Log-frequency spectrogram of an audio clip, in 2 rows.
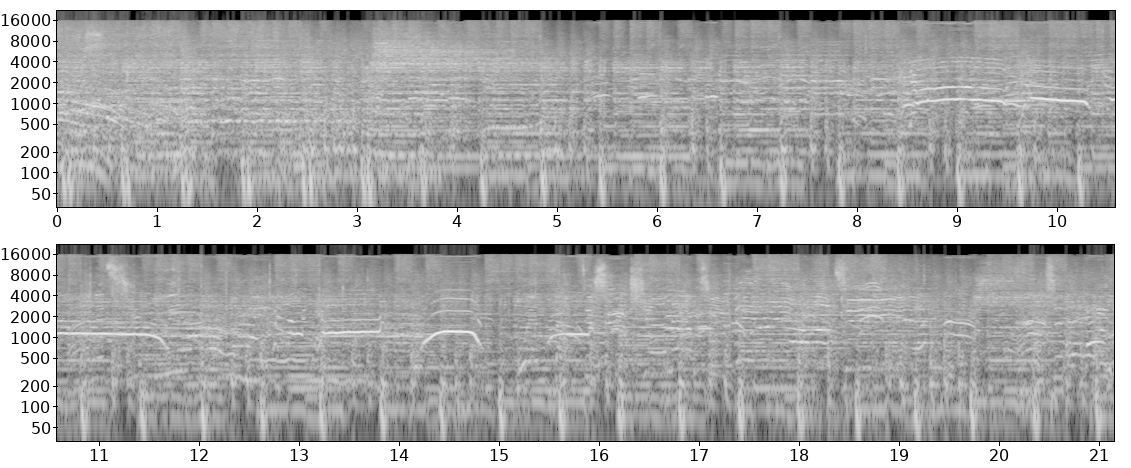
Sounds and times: Music: 0:00.0 - 0:21.1
Yell: 0:08.4 - 0:19.8.

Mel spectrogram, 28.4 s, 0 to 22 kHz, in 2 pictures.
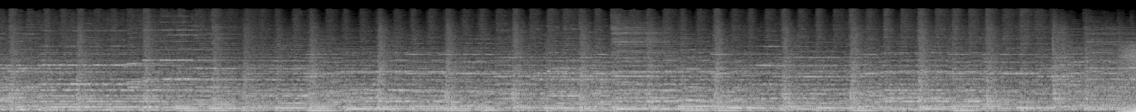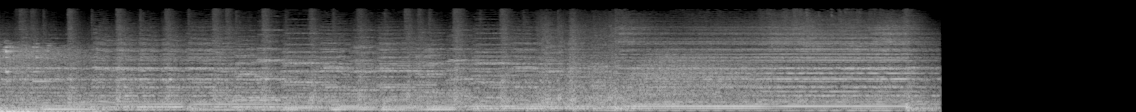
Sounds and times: Orchestra: 0:00.0 - 0:26.0.

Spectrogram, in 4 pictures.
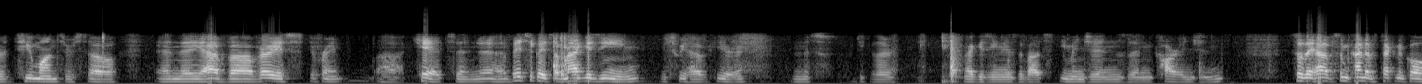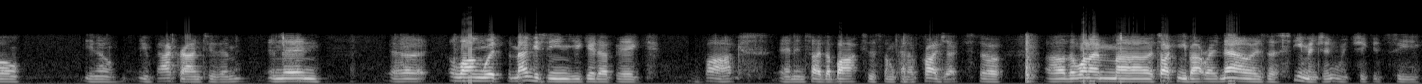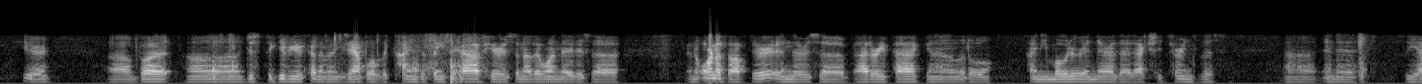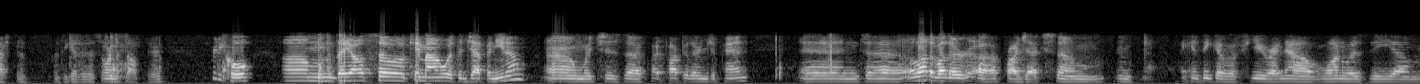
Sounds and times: Speech: 0:00.0 - 0:12.3, 0:12.9 - 0:17.5, 0:18.1 - 0:34.7, 0:35.3 - 0:56.8.

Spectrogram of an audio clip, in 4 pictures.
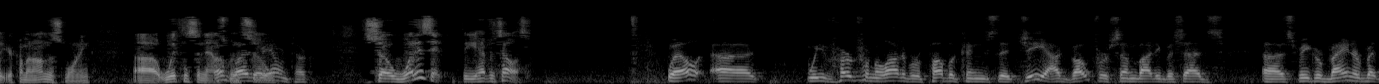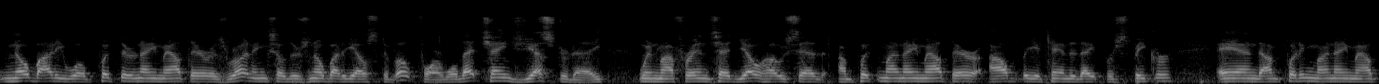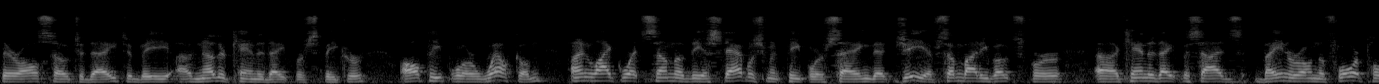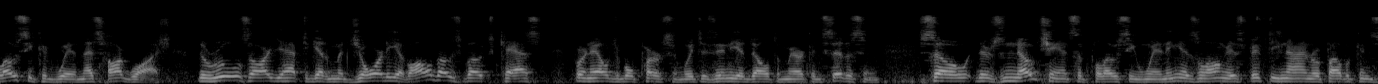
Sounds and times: Speech: 0:00.0 - 0:05.4, 0:06.7 - 0:55.1.

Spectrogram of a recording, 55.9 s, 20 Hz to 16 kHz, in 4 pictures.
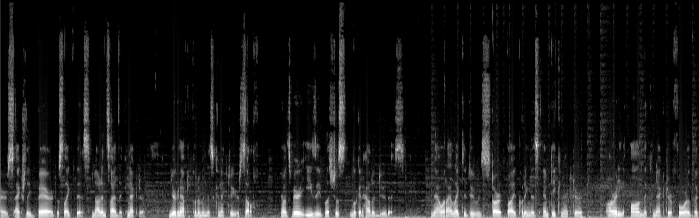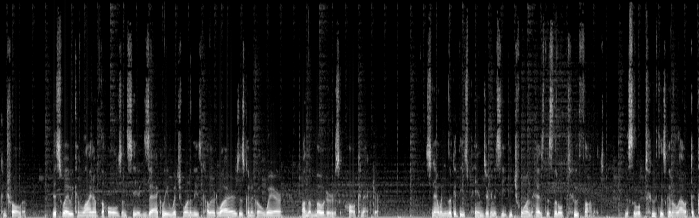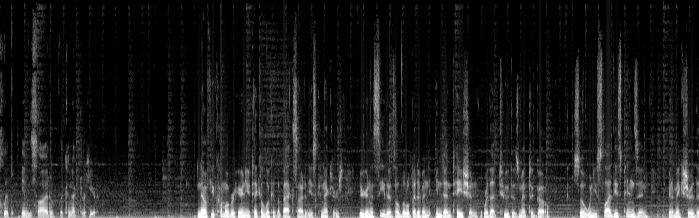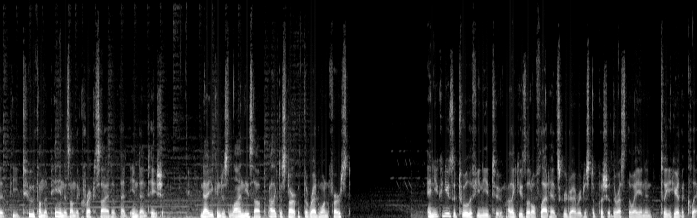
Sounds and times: Speech: 0:00.0 - 0:21.6, 0:22.5 - 0:30.0, 0:31.9 - 0:45.2, 0:45.9 - 0:49.0, 0:50.5 - 0:55.8
Music: 0:00.0 - 0:55.8.

